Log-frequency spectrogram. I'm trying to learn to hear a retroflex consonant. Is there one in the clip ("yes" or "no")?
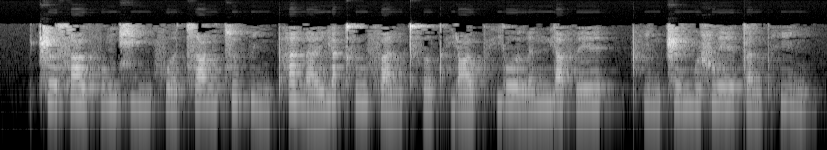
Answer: yes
